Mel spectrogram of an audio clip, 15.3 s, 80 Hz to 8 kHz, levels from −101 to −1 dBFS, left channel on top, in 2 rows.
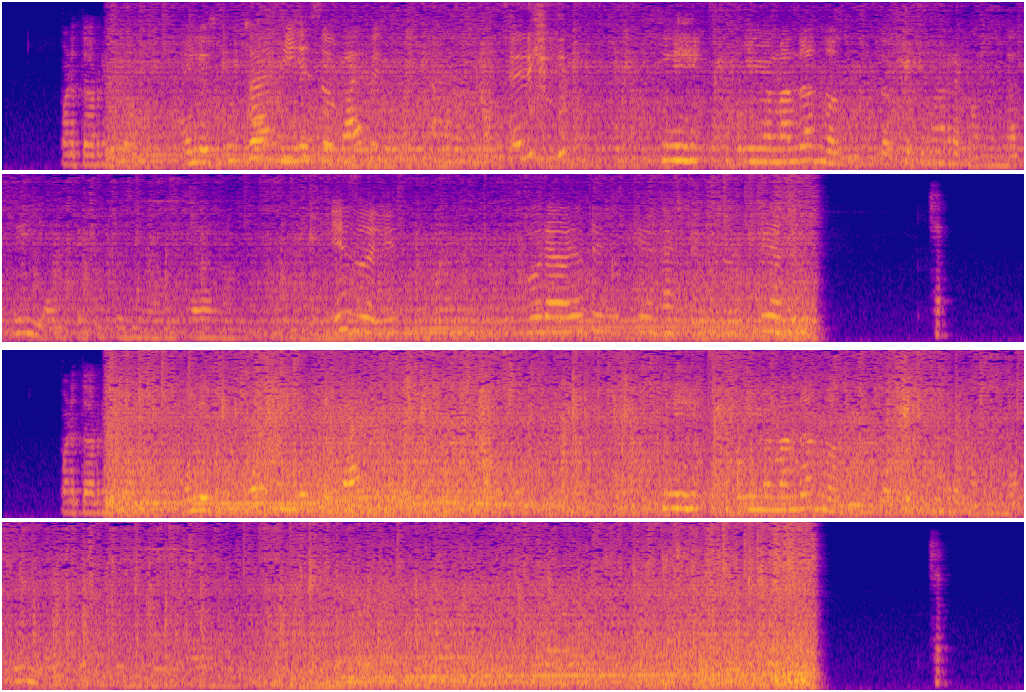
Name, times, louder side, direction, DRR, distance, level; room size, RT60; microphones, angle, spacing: voice 1, 0.4-2.8 4.9-9.5 14.6-14.7, right 1 dB, ahead, 0.3 m, -27 dB
sound 1, 0.8-13.8, right 7 dB, 75° right, 0.3 m, -26 dB
voice 2, 1.9-2.9 3.2-4.3 10.1-13.8, left 8 dB, 75° left, 0.4 m, -31 dB
2.8 x 2.3 x 2.3 m
head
